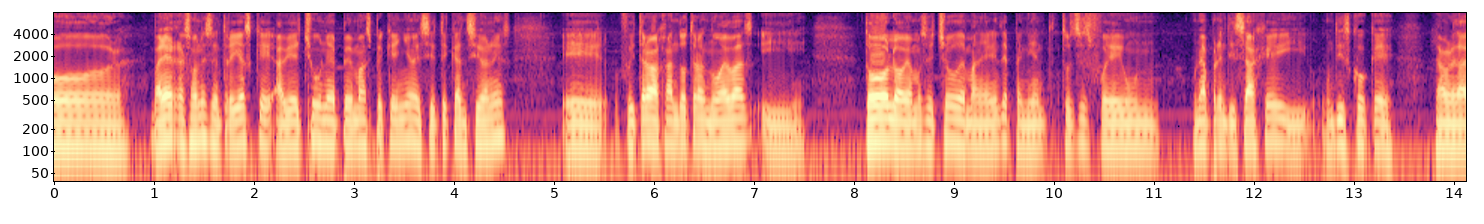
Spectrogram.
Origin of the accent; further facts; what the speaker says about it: Monterrey, Nuevo León, Mexico; Vengo desde Monterrey, México, y pues conociendo un poquito la ciudad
